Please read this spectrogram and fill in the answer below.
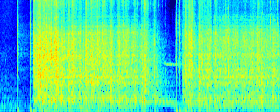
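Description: Countertop blender starting up about half a second in and crushing ice for an ice-blended coffee, a loud rattling whirr; it dips and cuts out briefly just past halfway, then runs again.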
